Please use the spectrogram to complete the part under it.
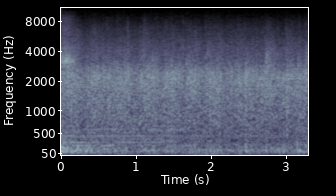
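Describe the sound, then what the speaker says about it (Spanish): A church congregation applauds together in sustained, dense clapping that holds steady for several seconds, with no clear speech over it. "Dale un fuerte aplauso a nuestro Dios."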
